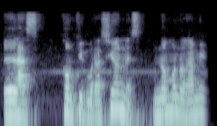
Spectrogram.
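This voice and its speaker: Speaking a little slowly, an author and therapist with a Mexican Spanish accent presents his book to an academic audience. His pitch is fairly high and his intonation fairly even, and he hesitates often, repeating words, using fillers and checking in with listeners.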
